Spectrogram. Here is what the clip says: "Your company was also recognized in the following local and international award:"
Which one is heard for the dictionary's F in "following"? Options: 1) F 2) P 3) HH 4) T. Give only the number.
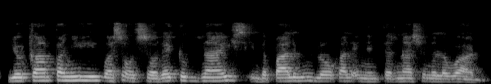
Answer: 2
